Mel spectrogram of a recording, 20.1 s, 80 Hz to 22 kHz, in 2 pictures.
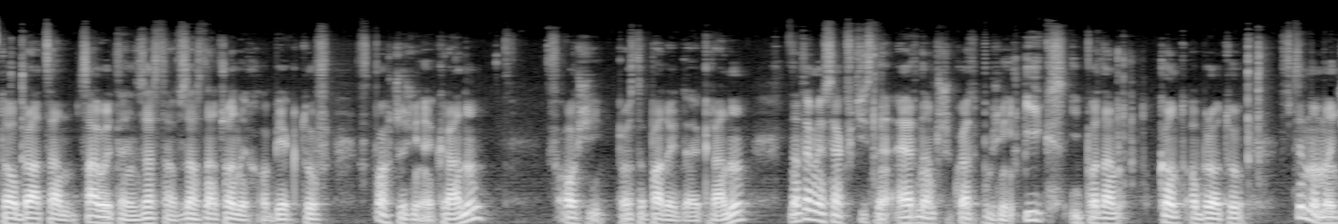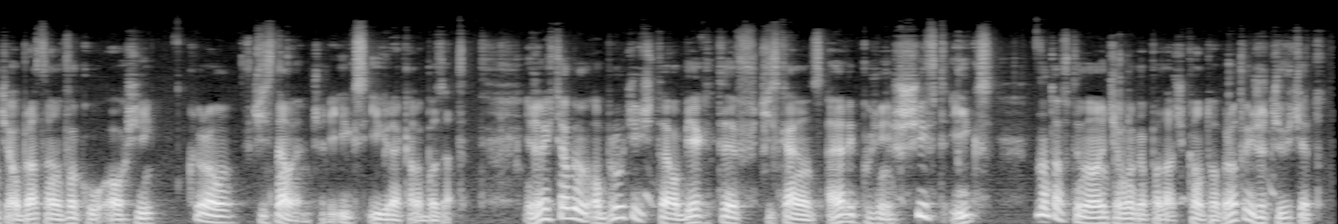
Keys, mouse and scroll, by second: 1.9 shift+middle click, 4.8 r, 5.8 x, 6.6 9, 7.6 Return, 7.6 0, 9.4 scroll up 2, 10.0 shift+middle click, 10.4 shift+scroll up 2, 11.1 shift+y, 12.0 Escape, 14.0 r, 15.0 shift+x, 16.6 9, 17.4 Return, 17.4 0, 19.4 scroll down 2.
